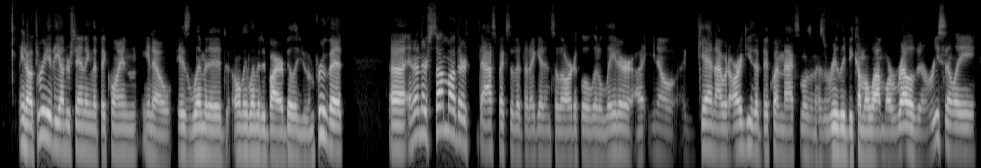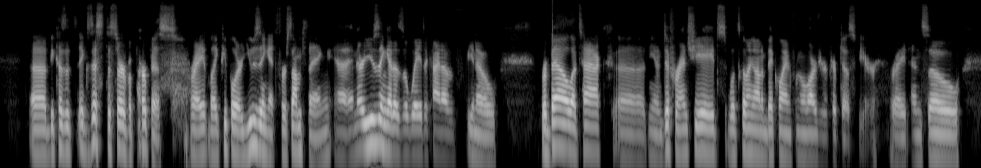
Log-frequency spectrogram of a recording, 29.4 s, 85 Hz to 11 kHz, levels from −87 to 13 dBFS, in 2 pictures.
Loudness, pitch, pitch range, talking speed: -20 LUFS, 135 Hz, 125-150 Hz, 210 wpm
